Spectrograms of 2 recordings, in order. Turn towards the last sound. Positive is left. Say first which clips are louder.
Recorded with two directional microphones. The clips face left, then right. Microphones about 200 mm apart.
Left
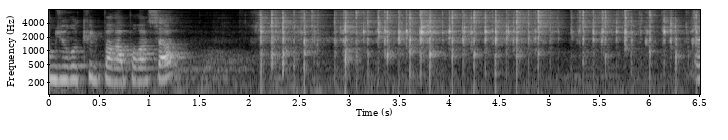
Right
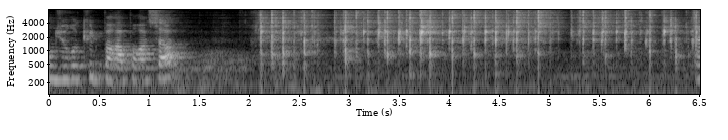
# left 3 dB
turn(degrees=30)  # may be behind; listen again after turning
